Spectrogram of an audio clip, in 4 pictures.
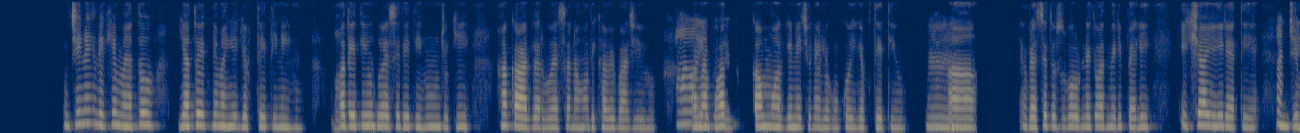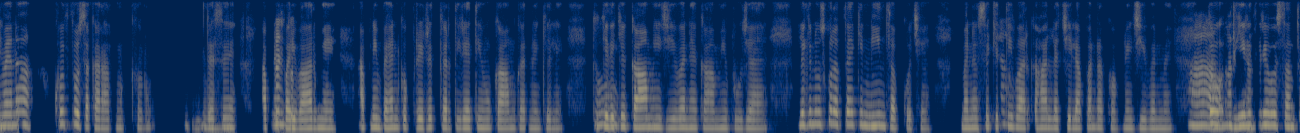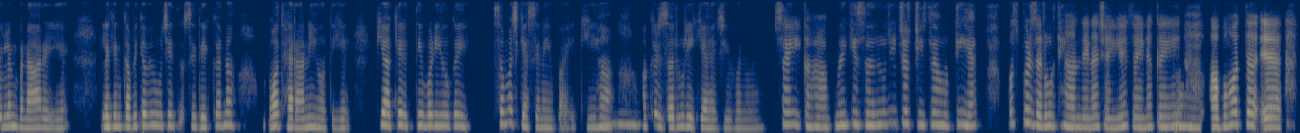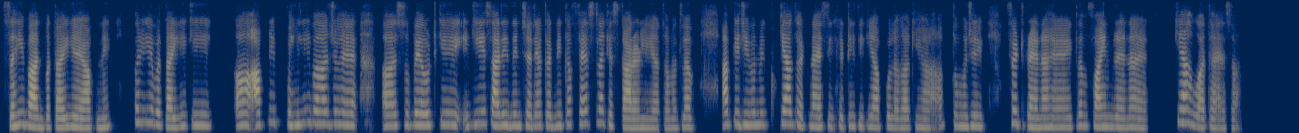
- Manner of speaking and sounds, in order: in English: "गिफ्ट"; unintelligible speech; in English: "फिट"; in English: "फाइन"
- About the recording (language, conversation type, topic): Hindi, podcast, सुबह उठने के बाद आप सबसे पहले क्या करते हैं?
- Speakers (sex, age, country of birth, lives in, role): female, 20-24, India, India, guest; female, 20-24, India, India, host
